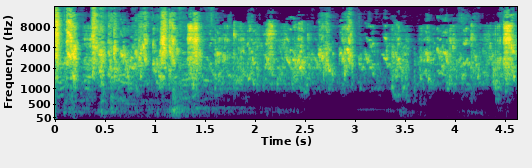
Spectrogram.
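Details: Budgerigar chatter played to stimulate breeding: rapid, scratchy warbling and squawky chirps in quick bursts, several birds overlapping, with brief clicks and a short low tone near the middle.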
